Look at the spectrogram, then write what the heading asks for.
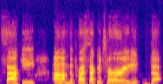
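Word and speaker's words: Psaki: administration but anyway um i'm just assuming that the p is silent saki um the press secretary the um 2016 effort to put her well it was the effort in 2016.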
